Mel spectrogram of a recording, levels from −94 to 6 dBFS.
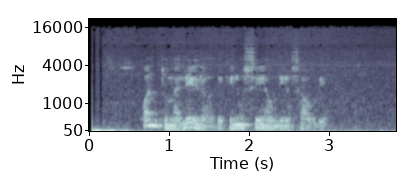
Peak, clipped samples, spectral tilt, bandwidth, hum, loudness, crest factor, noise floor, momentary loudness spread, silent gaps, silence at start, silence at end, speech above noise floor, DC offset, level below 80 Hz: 0 dBFS; under 0.1%; -6 dB/octave; 17 kHz; none; -13 LUFS; 12 dB; -32 dBFS; 20 LU; none; 0.05 s; 0 s; 20 dB; under 0.1%; -28 dBFS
